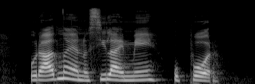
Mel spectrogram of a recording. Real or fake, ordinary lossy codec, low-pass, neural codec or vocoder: real; none; 14.4 kHz; none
